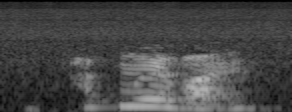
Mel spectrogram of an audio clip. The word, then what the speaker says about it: 박물관: So before real we have U, a vowel, and we have G, a consonant. So it's in between G and U, which is a vowel. So we pronounce it as an L sound.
